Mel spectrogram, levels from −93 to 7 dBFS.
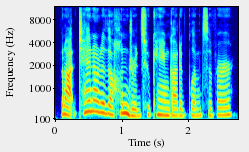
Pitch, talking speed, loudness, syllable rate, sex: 225 Hz, 305 wpm, -19 LUFS, 6.3 syllables/s, female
